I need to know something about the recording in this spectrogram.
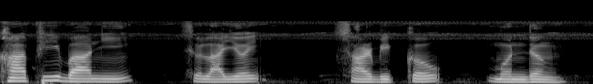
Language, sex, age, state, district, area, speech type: Bodo, male, 30-45, Assam, Chirang, urban, read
